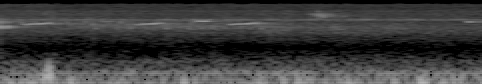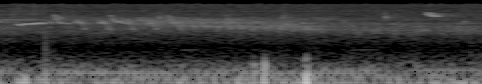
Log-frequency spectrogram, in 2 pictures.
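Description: Small birds chirping faintly, a few short scattered notes, over a steady low outdoor rumble.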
